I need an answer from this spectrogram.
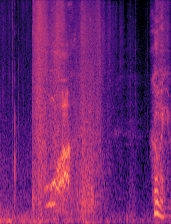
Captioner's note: Jim groaning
